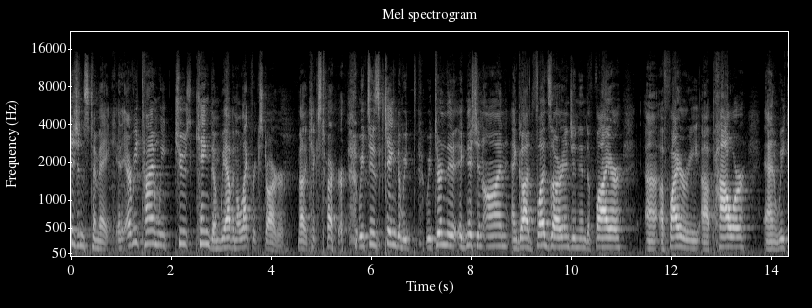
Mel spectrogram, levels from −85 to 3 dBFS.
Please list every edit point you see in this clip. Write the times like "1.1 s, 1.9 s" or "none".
none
